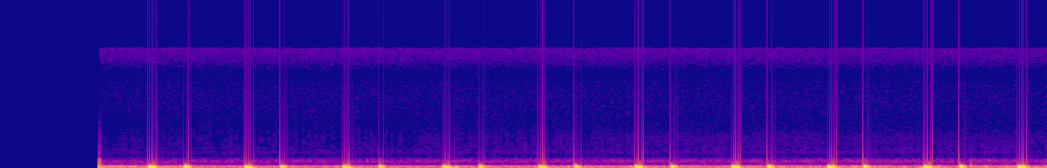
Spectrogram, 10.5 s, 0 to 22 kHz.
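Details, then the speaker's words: Normal heartbeat audio played in a physiology lecture: steady lub-dub pairs at about 60 beats a minute, normal first and second heart sounds, over a faint background hum. "Right? So that is basically a normal heartbeat that I've shown to you. That I've shown you a normal heartbeat, right?"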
